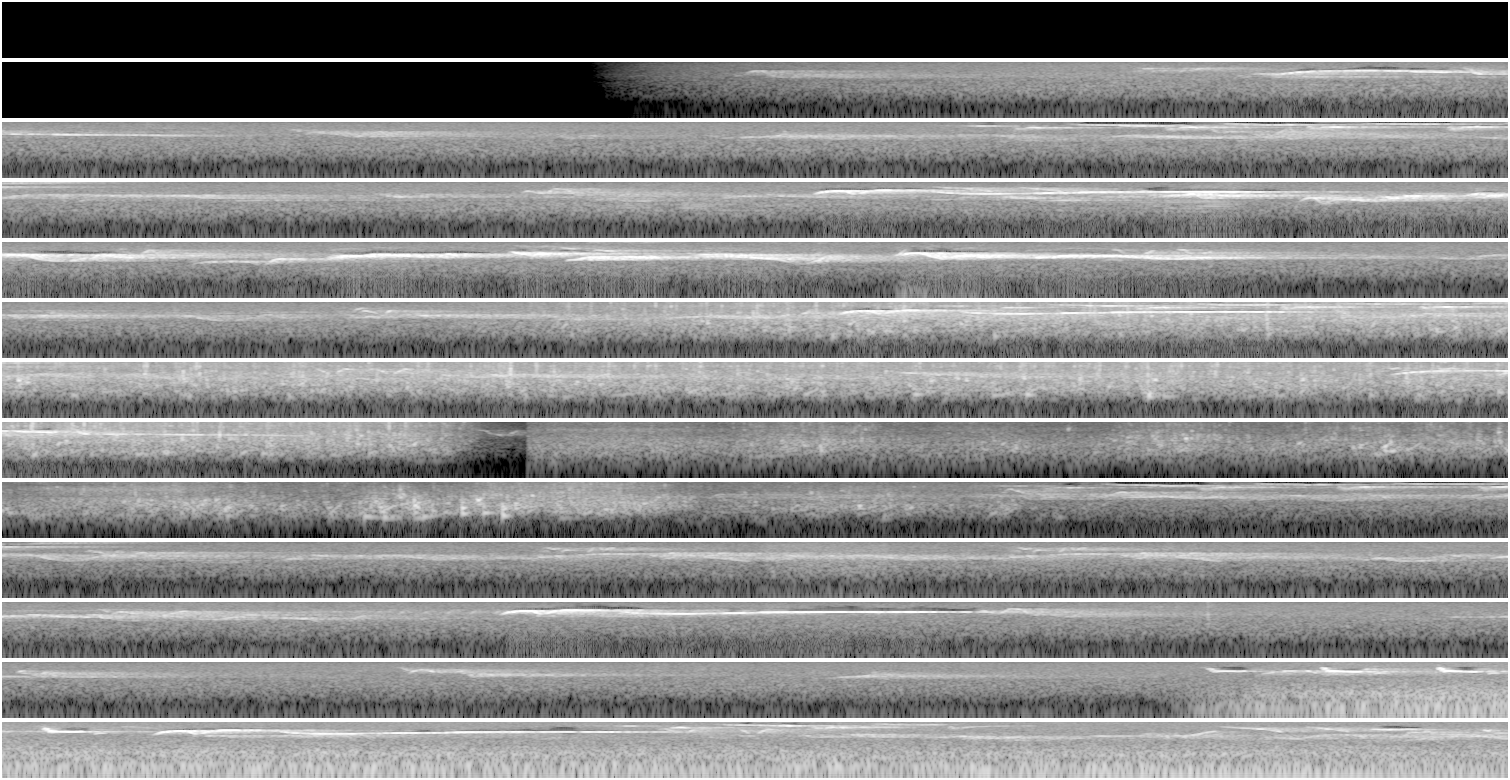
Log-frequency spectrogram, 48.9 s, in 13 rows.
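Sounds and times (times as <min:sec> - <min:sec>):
steady outdoor hiss: 0:05.3 - 0:30.9, 0:32.1 - 0:48.9
birds singing and chirping: 0:44.4 - 0:48.9
loud rushing hiss: 0:44.4 - 0:48.9.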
